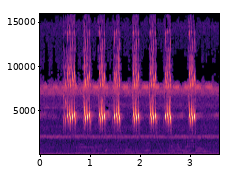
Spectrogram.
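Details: Cricket calling at night: eight evenly spaced bright chirps, each of three rapid pulses, about three per second, over steady high-pitched background insect tones and soft low noise.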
